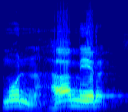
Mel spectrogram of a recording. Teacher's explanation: را ساکن سے پہلے میم کے نیچے زیر ہے باریک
